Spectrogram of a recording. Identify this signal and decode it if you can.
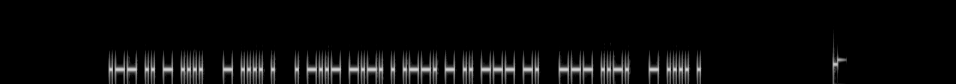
Morse code, heard as a keyed tone, about 40 wpm, 700 Hz. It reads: WITH THE EXCEPTION OF THE
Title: Sets of 5 Words Encore 40wpm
